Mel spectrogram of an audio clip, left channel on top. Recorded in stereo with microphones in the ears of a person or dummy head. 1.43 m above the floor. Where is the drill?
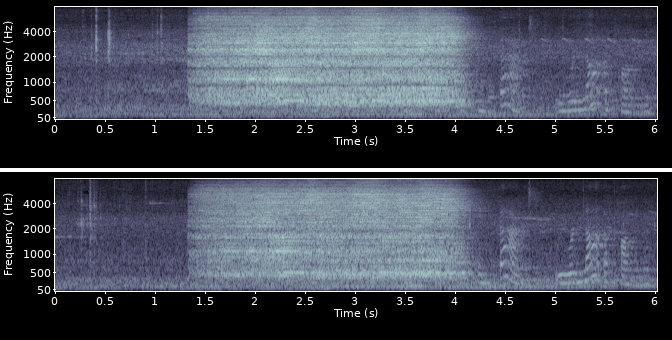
25° left (ahead or behind), 1.9 m.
